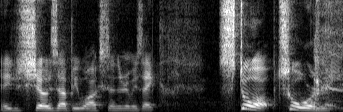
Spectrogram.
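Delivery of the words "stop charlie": put-on clumsy, bad English accent, very slow. Retelling a scene where a character tries an English accent: Dennis's bad English accent. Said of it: "Dennis tries to do a, a English accent".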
